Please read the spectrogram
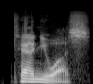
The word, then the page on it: tenuous: American English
